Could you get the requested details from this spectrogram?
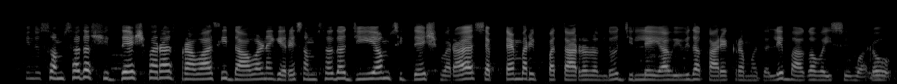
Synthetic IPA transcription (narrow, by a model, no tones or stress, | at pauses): ind̪usɐmsɐd̪ʱɐʃid̪ːeːʃʋɐɾɐpɾɐʋaːsid̪aːʋɐɳɛɡeɾesɐmsɐd̪ʱɐd͡ʒijɐmsid̪ːeːʃʋɐɾɐsep̚ʈembɐɾipːɐt̪ːaːɾɐɾɐnd̪ud͡ʒilːɛjɐʋiʋid̪ʱɐkaːɾjɐkɾɐmɐd̪ɐlːibʱaːɡɐʋɐjsuʋɐɾu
